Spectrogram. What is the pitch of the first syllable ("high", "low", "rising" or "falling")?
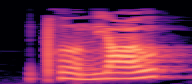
low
